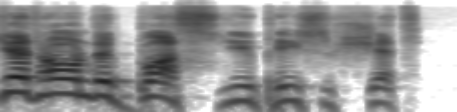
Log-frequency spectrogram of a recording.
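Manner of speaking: put-on English accent. Acting out what Nick Aldis told someone: Nick Aldis impression. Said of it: "I can't do a great English accent sometimes".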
